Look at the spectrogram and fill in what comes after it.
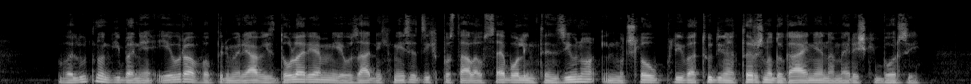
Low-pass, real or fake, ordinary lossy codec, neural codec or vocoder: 19.8 kHz; fake; MP3, 48 kbps; autoencoder, 48 kHz, 128 numbers a frame, DAC-VAE, trained on Japanese speech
